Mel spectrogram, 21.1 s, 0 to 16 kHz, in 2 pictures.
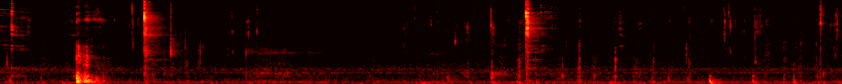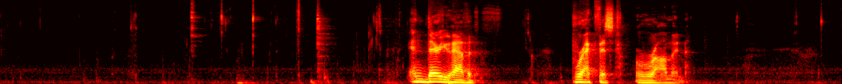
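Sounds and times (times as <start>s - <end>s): person chewing food: 1.4s - 3.5s, 5.0s - 15.6s.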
